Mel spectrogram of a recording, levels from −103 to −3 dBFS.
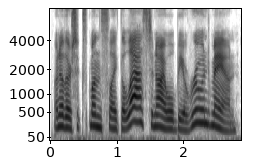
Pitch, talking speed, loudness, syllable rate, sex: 210 Hz, 270 wpm, -17 LUFS, 5.8 syllables/s, female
